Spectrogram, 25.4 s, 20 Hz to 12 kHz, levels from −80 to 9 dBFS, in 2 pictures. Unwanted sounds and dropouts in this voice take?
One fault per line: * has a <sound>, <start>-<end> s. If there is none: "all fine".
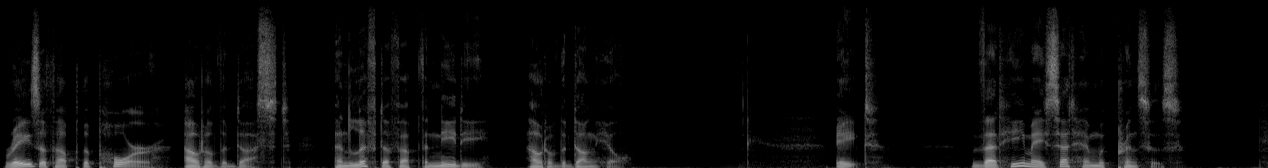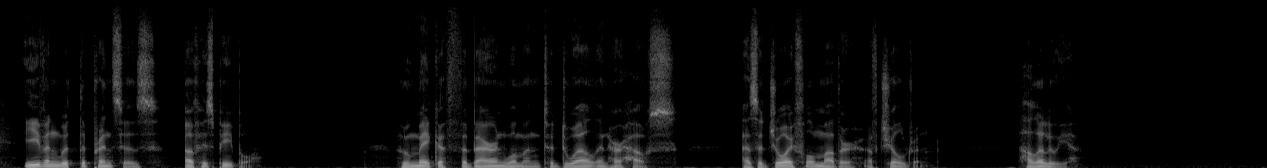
all fine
